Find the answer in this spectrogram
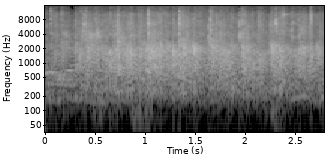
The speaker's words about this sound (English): Let's give them a clap.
